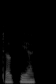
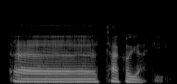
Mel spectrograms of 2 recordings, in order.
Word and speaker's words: takoyaki: Tokiyaki. Takoyaki.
